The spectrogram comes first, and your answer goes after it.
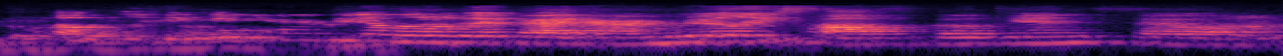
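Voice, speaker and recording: A woman is heard in a room with audible echo and noticeable background noise. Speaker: mayoral candidate. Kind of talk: campaign speech. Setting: pub meeting with audience. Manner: soft-spoken. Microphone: no microphone, hard to hear.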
